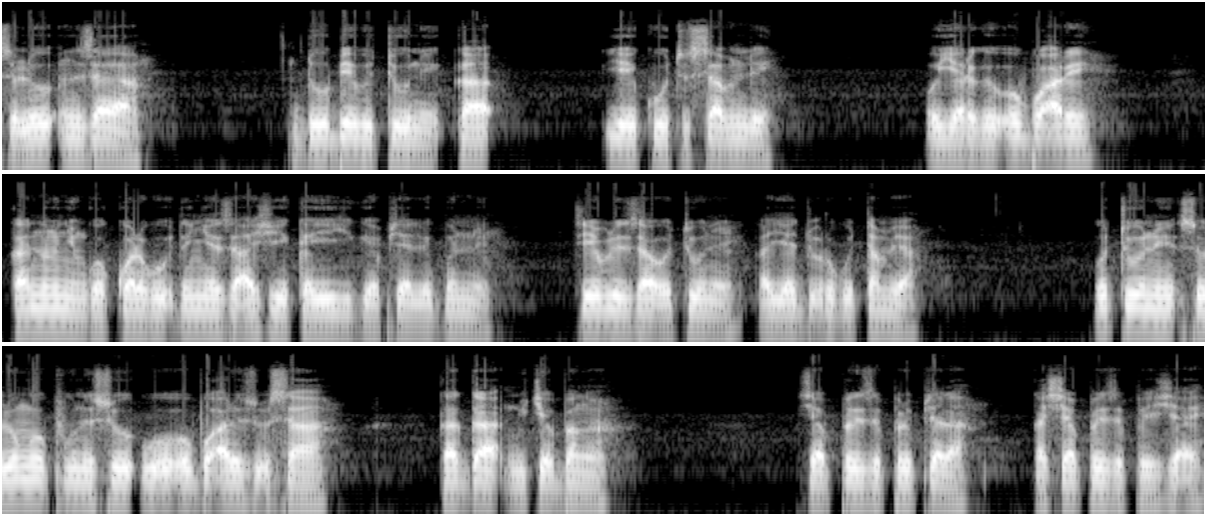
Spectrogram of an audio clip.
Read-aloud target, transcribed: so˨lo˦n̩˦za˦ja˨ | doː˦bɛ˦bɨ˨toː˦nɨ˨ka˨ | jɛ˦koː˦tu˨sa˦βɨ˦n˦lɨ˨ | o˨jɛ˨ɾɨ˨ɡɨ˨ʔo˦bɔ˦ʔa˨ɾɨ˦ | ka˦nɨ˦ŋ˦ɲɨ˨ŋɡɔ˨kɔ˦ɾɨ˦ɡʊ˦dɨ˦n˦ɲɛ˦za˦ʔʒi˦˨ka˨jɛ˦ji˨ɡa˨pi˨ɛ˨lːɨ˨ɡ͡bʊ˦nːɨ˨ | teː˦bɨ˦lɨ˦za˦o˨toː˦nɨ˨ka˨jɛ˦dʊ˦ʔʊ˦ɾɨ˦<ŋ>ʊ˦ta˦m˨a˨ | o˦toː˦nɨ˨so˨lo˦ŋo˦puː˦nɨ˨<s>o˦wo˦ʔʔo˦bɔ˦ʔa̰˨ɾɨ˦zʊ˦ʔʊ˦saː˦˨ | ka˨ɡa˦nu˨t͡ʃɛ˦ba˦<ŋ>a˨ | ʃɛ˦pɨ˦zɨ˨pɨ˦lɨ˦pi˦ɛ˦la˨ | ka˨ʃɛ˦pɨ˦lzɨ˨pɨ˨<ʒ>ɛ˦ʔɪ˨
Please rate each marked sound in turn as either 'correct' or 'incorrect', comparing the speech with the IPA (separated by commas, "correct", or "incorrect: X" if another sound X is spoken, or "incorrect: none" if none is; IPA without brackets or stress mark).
incorrect: ɡ, correct, correct, correct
